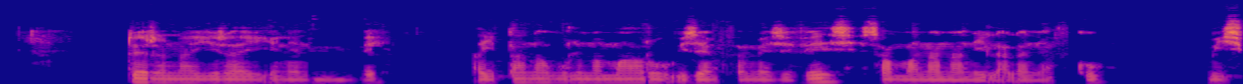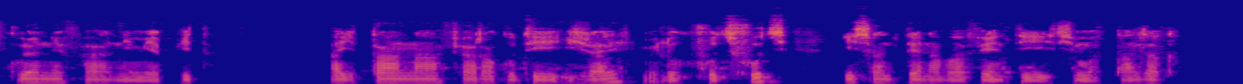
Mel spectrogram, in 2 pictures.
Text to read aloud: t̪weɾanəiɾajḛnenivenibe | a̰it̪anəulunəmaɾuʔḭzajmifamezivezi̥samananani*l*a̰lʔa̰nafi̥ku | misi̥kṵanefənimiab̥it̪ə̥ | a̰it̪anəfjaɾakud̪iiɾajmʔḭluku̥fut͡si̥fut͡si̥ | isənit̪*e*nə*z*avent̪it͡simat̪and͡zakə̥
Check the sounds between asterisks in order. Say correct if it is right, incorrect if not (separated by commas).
correct, correct, incorrect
